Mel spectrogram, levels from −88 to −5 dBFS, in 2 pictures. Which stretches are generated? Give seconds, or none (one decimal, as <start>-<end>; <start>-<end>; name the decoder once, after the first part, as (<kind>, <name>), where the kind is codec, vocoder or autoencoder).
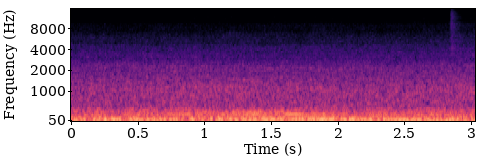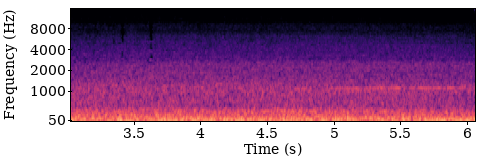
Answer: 0.0-3.0 (autoencoder, DAC-VAE)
